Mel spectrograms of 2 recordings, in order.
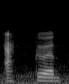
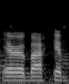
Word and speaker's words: Arabica: Maybe the A is one of the A's is quiet, and it's Akrabuka. It's like you kind of want to say Arabic. Yeah, Arabica, but I think the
